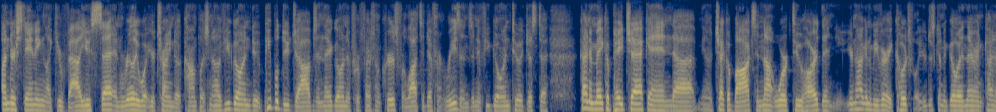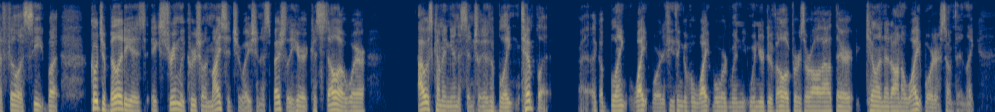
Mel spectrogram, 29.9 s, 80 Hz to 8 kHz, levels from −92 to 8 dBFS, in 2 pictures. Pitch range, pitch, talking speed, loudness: 120-140 Hz, 125 Hz, 255 wpm, -23 LUFS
